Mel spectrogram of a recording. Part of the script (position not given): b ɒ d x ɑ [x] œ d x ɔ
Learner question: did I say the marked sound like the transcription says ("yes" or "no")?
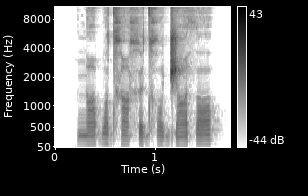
yes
